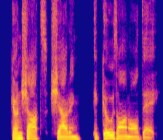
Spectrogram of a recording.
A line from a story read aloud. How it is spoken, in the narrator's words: he said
